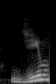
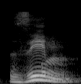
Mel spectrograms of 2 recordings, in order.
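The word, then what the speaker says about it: جيم: পড়তে হবে জিমকে এবং জিম উচ্চারণের ক্ষেত্রে আমাকে সবসময় একটা জিনিস মাথায় রাখতে হবে যে এই যে আমার জিহব্বা জিহ্বা এই জিহব্বাকে আমাকে যে মাঝের অংশ জিহব্বার মাঝের অংশ উপরের তালুতে লাগিয়ে আমার কিন্তু জিম সঠিকভাবে উচ্চারণ হবে। কেউ যদি বলে জিম জিম জিম তাহলে ওটা ভুল উচ্চারণ। আপনারা অডিওটা ভালোভাবে শুনুন। জিম যদি বলা হয় জিম তাহলে ভুল উচ্চারণ।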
